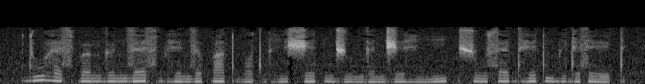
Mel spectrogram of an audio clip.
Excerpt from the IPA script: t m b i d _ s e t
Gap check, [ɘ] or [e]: e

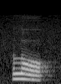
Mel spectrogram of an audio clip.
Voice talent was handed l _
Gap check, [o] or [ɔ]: ɔ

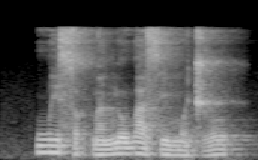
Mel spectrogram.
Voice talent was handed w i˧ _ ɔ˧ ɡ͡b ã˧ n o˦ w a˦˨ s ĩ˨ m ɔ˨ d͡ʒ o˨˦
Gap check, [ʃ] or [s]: s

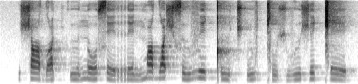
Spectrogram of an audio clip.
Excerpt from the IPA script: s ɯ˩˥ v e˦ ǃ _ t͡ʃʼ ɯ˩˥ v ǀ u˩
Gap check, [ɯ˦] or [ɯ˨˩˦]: ɯ˨˩˦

